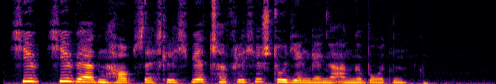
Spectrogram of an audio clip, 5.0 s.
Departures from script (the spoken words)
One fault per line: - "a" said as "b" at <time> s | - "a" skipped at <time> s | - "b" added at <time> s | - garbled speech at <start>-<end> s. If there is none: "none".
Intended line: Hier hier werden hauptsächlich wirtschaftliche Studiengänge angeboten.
none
